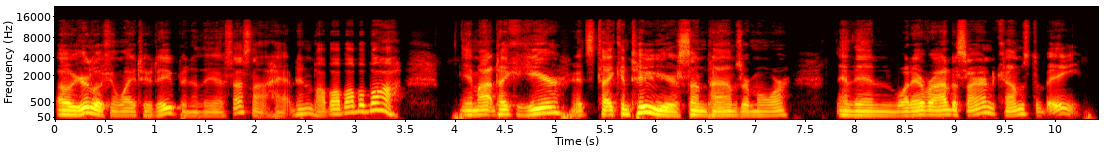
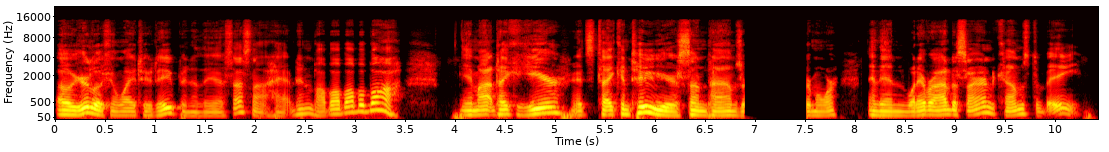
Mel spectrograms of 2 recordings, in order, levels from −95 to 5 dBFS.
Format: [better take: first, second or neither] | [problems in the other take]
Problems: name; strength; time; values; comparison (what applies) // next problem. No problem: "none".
first | audio freezing; at 7 s for 0.5 s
